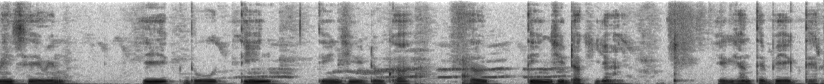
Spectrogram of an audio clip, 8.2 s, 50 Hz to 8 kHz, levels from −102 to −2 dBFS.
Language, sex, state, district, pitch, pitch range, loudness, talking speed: Chhattisgarhi, male, Chhattisgarh, Raigarh, 100 Hz, 95-110 Hz, -18 LUFS, 140 wpm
